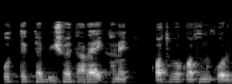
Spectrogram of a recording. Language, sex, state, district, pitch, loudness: Bengali, male, West Bengal, North 24 Parganas, 125 Hz, -20 LUFS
